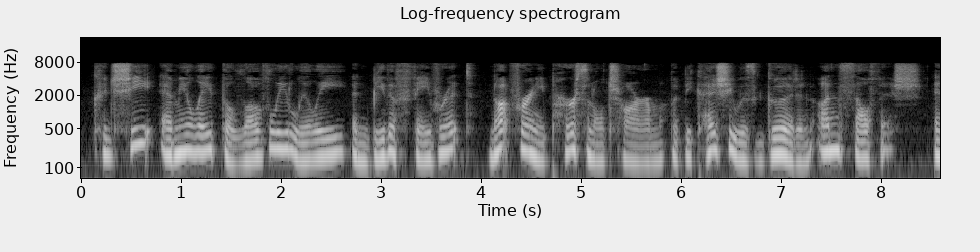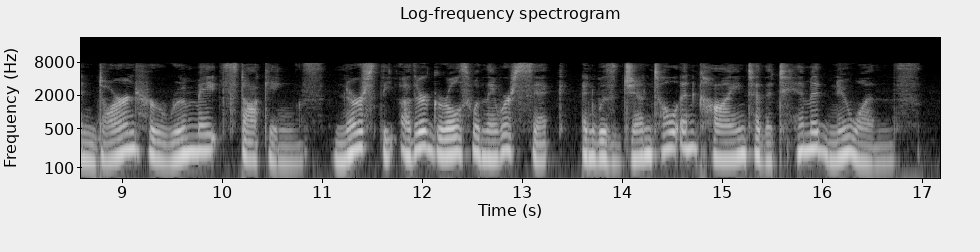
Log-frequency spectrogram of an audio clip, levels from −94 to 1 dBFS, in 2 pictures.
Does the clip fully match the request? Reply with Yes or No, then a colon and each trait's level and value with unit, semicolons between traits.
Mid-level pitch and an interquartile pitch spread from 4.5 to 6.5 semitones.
Yes: medium, 165 Hz; average, 5.3 semitones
